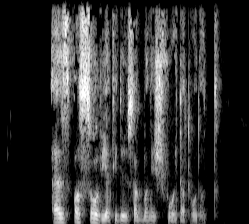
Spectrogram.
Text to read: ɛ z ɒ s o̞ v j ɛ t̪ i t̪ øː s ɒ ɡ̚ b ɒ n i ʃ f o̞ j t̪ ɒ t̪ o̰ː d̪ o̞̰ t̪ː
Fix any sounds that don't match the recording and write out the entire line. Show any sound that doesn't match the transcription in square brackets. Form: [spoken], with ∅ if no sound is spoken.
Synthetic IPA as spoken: ɛ z ɒ s o̞ v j ɛ t̪ i [d̪] øː s ɒ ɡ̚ b ɒ n i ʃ f o̞ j t̪ ɒ t̪ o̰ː d̪ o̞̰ t̪ː

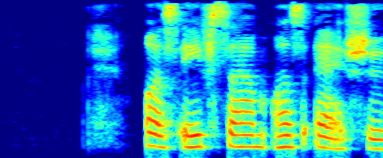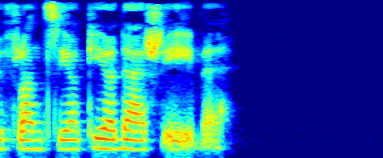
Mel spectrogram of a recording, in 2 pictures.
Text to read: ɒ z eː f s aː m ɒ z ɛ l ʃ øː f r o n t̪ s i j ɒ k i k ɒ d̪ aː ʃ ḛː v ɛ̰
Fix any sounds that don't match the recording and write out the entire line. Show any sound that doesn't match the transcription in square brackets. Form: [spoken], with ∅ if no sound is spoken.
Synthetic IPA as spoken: ɒ z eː f s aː m ɒ z ɛ l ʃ øː f r [ɒ] n t̪ s i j ɒ k i [∅] ɒ d̪ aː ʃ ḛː v ɛ̰

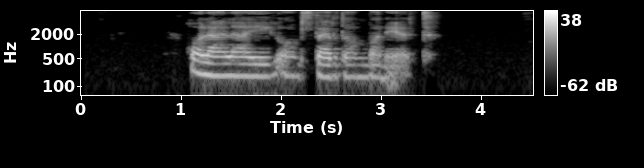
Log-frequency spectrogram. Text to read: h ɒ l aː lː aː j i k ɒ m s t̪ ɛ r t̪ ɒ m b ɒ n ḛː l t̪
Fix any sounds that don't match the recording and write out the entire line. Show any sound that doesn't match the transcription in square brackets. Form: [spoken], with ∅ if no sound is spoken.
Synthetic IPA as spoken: h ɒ l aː [l] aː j i [ɡ] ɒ m s t̪ ɛ r [d̪] ɒ m b ɒ n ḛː l t̪

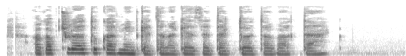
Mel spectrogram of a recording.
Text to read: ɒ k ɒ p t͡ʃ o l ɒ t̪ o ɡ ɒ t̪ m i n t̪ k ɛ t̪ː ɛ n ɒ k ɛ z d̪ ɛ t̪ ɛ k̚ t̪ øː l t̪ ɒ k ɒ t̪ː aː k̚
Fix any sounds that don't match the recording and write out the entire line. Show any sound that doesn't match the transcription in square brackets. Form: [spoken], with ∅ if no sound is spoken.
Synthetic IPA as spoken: ɒ k ɒ p t͡ʃ o l ɒ t̪ o [k] ɒ t̪ m i n t̪ k ɛ t̪ː ɛ n ɒ k ɛ z d̪ ɛ t̪ ɛ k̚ t̪ øː l t̪ ɒ [ɡ] ɒ t̪ː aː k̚

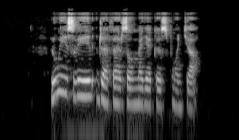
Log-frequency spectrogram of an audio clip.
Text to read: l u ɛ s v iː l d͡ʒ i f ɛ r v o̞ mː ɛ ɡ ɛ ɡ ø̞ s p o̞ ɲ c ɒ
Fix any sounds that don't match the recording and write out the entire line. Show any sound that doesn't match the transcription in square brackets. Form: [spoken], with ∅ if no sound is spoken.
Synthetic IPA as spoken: l u [i] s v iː l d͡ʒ [ɛ] f ɛ r [z] o̞ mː ɛ [ɟ] ɛ [k] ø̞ s p o̞ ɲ c ɒ

